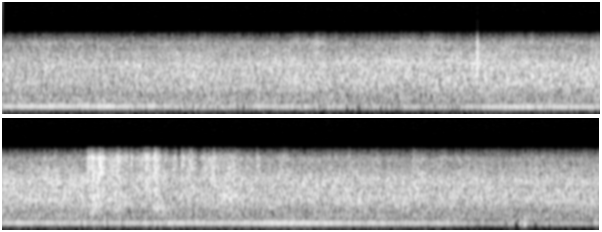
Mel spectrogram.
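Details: A steady engine-like hum with a constant low tone fills the scene, and no animal voices stand out.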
